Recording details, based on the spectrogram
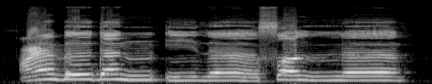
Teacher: Ini qalqalah ya. Ini sukun ba-nya, bukan di fathah. Jadi kadang qalqalah sampai kedengaran seperti berharokat fathah.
